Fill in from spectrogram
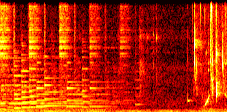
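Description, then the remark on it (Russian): A low, sustained droning tone hums steadily, then a couple of bright water drips plink near the end, short and wet-sounding. “Вода. Жидкость без цвета, запаха и вкуса.”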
